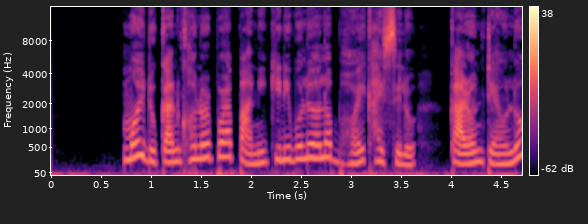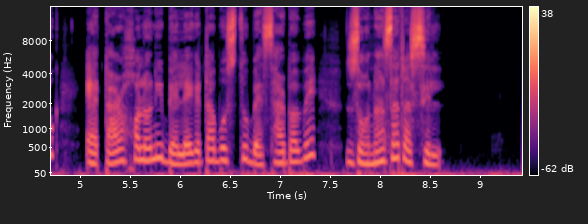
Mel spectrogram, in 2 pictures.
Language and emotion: Assamese, fearful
